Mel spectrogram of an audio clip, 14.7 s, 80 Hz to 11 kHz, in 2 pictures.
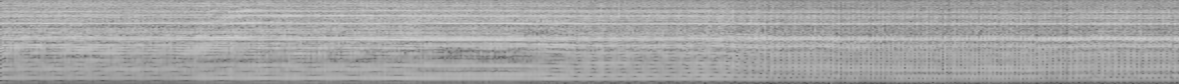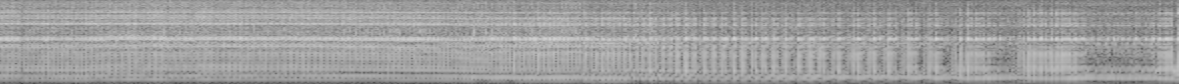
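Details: Modified Clarence Lee K&B .61 engine test run just after overhaul: high, smooth buzzing whine at a steady pitch with small throttle dips, no misses or sputters; normal running.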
